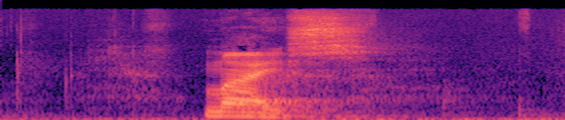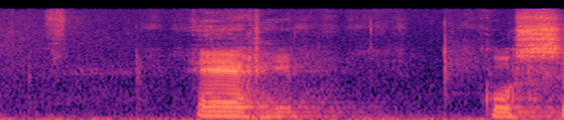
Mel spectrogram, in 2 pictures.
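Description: An older man speaks in short phrases, as if lecturing.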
